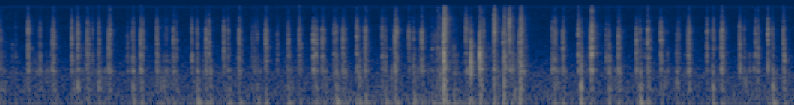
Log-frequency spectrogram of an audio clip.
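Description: Fingertips type on the keys of a black plastic computer keyboard held upright in front of the face. A quick, uneven stream of short, bright clicks and taps rings for only a moment, with a few sharper, louder strikes standing out.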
